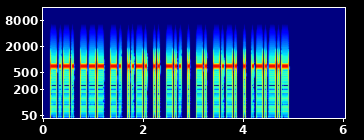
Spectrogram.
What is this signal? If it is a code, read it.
Morse code, heard as a keyed tone, about 28 wpm, 700 Hz. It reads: CONFIDENCE.
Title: Sentences from Top 1500 Words 28wpm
